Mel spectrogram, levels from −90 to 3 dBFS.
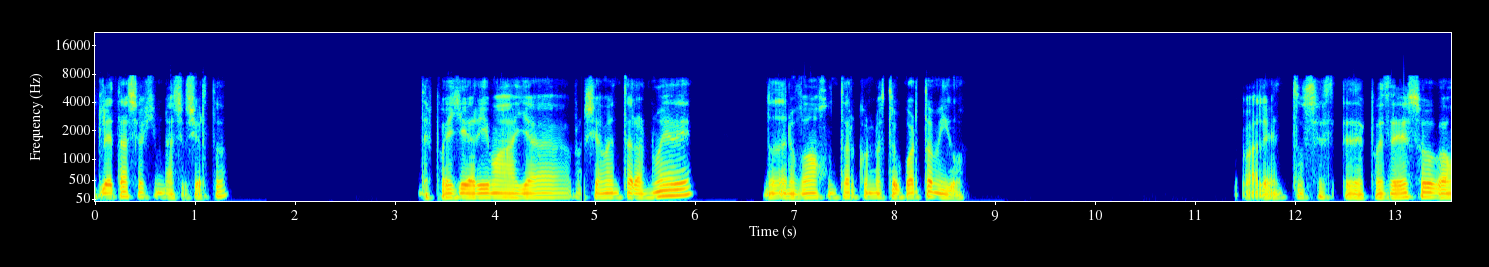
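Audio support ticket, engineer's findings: Unconcealed Bluetooth headset packet loss, headset-to-phone radio link. Voice frames missed in transit and filled with silence, with no concealment, so the speech has holes with hard edges. 4.86–4.90 s: 30 ms gap, consistent with four consecutive 7.5 ms mSBC frames lost; audible abrupt cut and restart. 12.94 s: single 7.5 ms dropout, about one frame's worth; short break. mSBC wideband path audible as light grain on louder syllables.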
